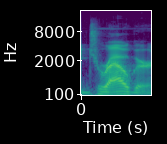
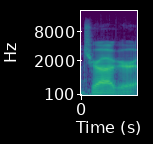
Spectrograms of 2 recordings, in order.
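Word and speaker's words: Draugr: people getting that bag dger should be dragger not droger okay well that's going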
